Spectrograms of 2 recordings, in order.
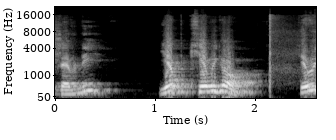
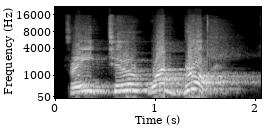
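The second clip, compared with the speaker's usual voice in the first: excited countdown; 6 semitones higher, much slower than usual. Real, not acted. Live countdown to price break.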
